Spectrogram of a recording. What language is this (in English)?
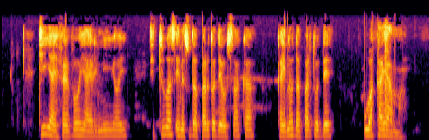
Esperanto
